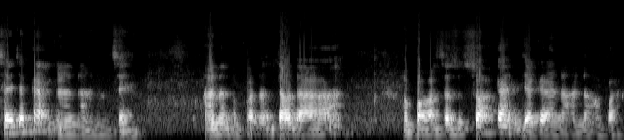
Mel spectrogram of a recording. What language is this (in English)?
Malay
